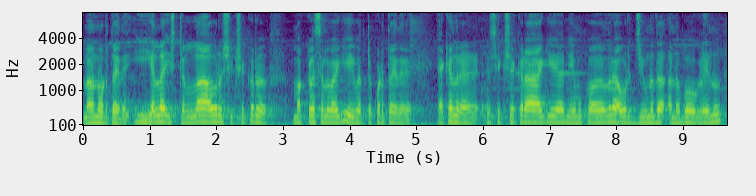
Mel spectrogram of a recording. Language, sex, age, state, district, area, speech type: Kannada, male, 45-60, Karnataka, Dharwad, rural, spontaneous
